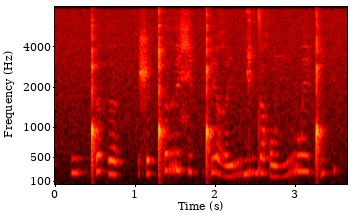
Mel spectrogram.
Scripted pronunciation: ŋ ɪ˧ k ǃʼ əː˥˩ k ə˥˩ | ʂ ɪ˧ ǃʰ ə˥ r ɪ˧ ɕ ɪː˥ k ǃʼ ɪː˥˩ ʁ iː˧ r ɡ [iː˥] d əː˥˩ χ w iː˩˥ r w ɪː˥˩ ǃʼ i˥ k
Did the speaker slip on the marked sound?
no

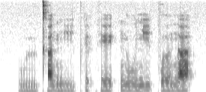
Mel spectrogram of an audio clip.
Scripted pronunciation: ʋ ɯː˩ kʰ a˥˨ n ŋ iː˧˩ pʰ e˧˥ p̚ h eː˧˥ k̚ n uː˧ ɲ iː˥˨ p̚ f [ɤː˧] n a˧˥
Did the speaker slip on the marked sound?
no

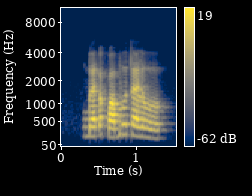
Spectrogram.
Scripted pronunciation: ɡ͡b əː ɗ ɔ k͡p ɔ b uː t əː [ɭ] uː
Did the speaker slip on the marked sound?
yes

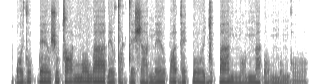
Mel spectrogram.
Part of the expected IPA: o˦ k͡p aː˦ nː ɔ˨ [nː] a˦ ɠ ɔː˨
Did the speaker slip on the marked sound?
no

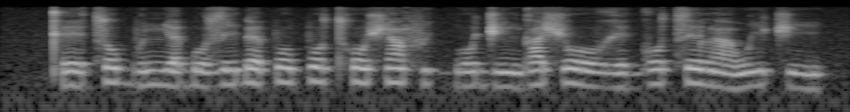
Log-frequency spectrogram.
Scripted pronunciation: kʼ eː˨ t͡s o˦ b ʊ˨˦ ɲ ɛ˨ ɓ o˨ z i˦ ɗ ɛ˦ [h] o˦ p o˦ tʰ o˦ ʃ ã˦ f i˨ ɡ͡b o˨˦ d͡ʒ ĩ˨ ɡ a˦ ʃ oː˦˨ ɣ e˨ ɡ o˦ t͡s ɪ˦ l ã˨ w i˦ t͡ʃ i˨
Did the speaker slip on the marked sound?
yes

